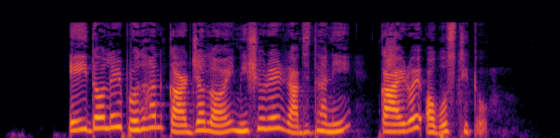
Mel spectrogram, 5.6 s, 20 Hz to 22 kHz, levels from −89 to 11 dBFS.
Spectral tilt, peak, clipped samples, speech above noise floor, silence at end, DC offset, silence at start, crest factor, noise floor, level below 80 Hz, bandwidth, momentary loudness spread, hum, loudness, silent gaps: -5 dB/octave; 0 dBFS; under 0.1%; 54 dB; 0.75 s; under 0.1%; 0.7 s; 16 dB; -68 dBFS; -44 dBFS; 11.5 kHz; 10 LU; none; -15 LUFS; none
